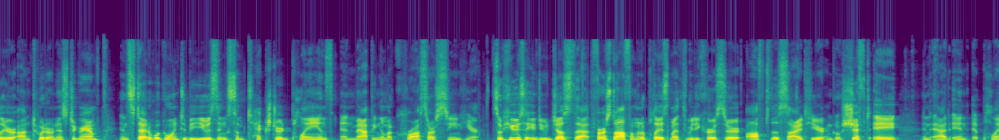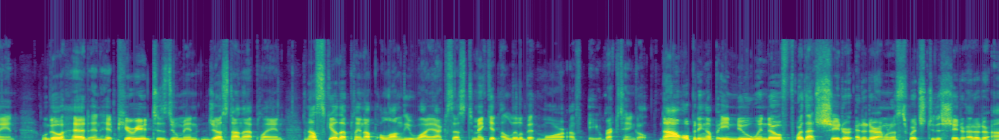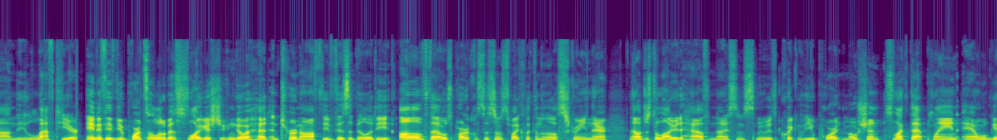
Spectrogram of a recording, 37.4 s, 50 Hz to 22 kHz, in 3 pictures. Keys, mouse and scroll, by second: 1.3 middle click, 1.4-2.1 scroll down 4, 2.1 shift+middle click, 3.6 middle click, 4.5 middle click, 5.7 shift+middle click, 8.7 shift+right click, 9.1 middle click, 10.6 shift+a, 12.7 middle click, 14.0 KP_Decimal, 15.0 scroll down 2, 15.2 middle click, 16.0 s, 18.9 shift+middle click, 20.0 middle click, 20.6 click, 21.9 click, 24.0 click, 25.4 click, 25.9 scroll down 5, 26.0 middle click, 27.1 scroll up 1, 27.2-27.8 scroll down 2, 27.8 click, 29.4 click, 31.8 click, 32.2 scroll down 1, 32.5 middle click, 33.6-34.1 scroll up 7, 34.1 scroll down 1, 34.2 middle click, 34.9 scroll up 2, 36.0 click, 37.3 click.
